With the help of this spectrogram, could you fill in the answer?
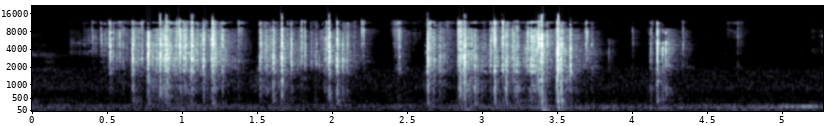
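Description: A solid teal-and-white striped bar of soap, held in the hand, is scratched and cut with a craft knife, giving bursts of bright, crisp scraping and crackling. The dry, high-pitched scrapes come in quick clusters with brief pauses between them, then fade to a faint hiss at the end.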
